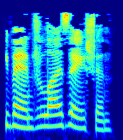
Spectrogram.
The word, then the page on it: evangelisation: British English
